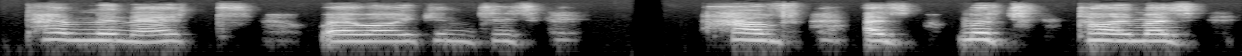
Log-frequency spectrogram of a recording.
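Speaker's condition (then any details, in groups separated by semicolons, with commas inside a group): Cerebral palsy; teenager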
